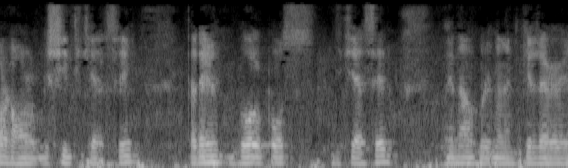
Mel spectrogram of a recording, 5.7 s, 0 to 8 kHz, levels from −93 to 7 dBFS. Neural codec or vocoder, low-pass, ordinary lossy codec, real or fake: codec, 16 kHz, 2 kbps, FreqCodec, smaller model; 7.2 kHz; MP3, 32 kbps; fake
